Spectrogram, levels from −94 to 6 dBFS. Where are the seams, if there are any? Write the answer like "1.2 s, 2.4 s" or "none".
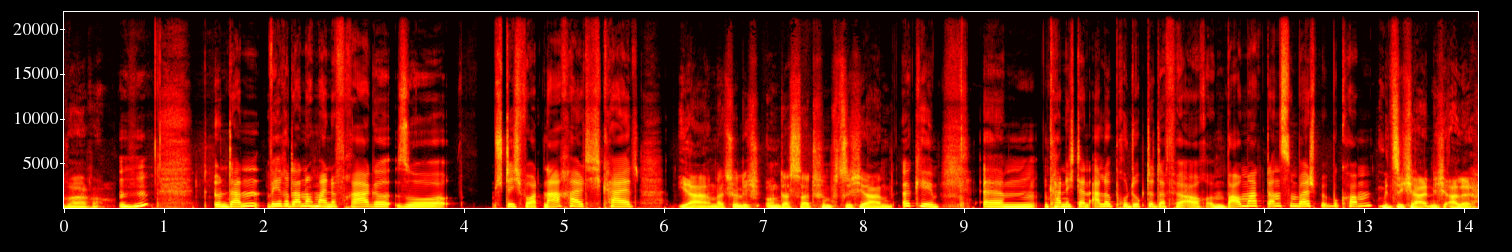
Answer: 6.1 s, 8.3 s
